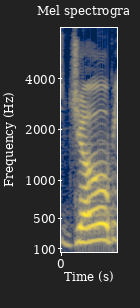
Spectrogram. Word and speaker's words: Job: And yes, it's Job, even though it's spelled Job. I don't know why we say Job instead of Job.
